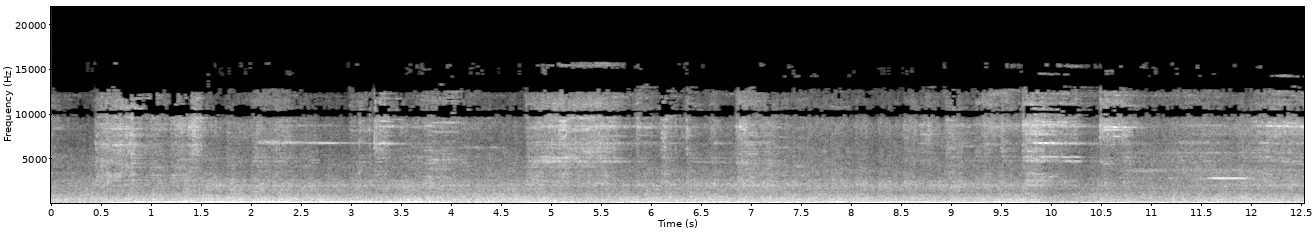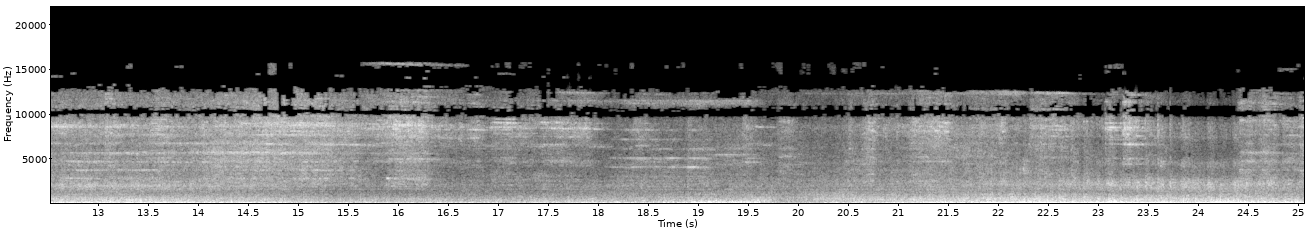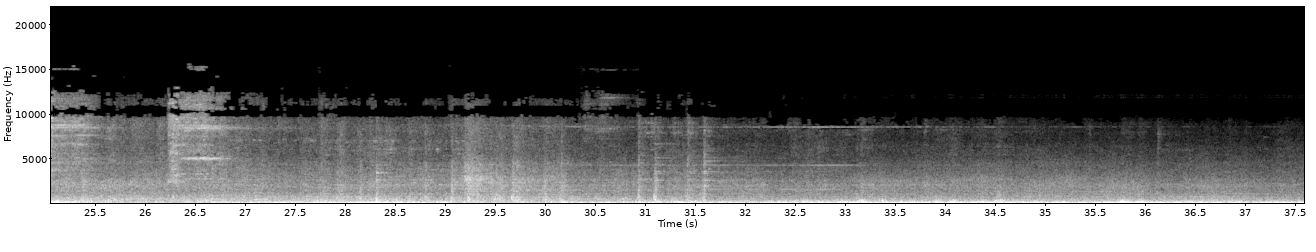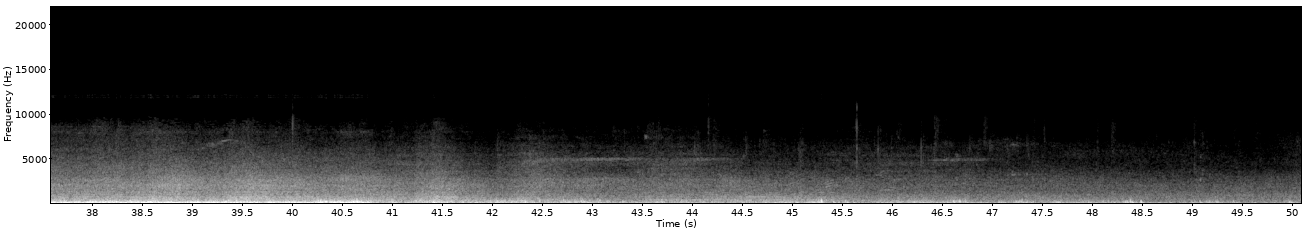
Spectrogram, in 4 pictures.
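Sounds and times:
train wheels rumbling on track: 0:00.0 - 0:50.0
high wheel squeals: 0:00.4 - 0:04.1, 0:09.7 - 0:20.0, 0:26.2 - 0:27.0, 0:32.2 - 0:33.5.

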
